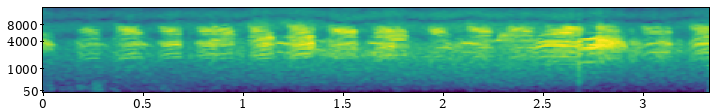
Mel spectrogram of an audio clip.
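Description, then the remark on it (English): A rapid series of short, nasal, honking chirps from male zebra finches, tiny Australian songbirds, repeating steadily, with several birds calling over one another and no voices. “Andrews in Scotland studied male zebra finches, tiny Australian songbirds with smoky gray heads, stubby red beaks, orange cheeks, and black and white tails.”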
